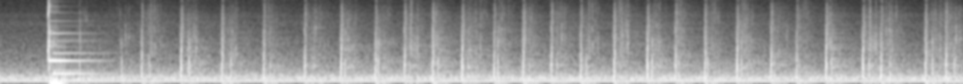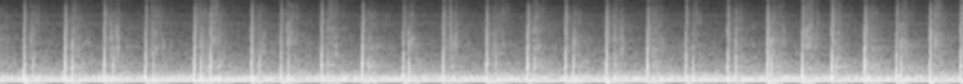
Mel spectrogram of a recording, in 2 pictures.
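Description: Footsteps tap quickly on a hard, smooth floor.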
